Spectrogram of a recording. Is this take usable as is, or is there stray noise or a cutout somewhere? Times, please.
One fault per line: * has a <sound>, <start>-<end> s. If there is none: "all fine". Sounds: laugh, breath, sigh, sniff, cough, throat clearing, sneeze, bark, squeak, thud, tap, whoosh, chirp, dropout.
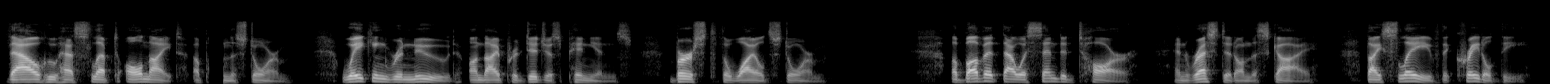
* has a dropout, 2.1-2.2 s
